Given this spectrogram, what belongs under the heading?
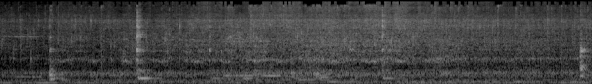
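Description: Curry leaves and spices fry with a steady sizzle in a pan for chicken pulao, broken by a few sharp spoon scrapes and taps.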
